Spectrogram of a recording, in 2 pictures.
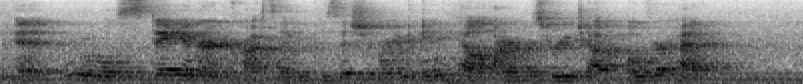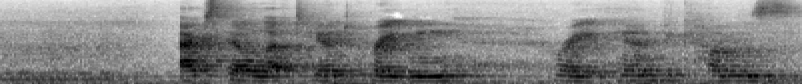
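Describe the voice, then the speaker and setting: A woman with a cold and a slightly nasal voice, guiding a yoga class with calm, slow cues for poses and breathing. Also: medium pitch. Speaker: yoga instructor. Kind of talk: guided yoga class instruction. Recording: echoey room, mic at a distance, audible noise.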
